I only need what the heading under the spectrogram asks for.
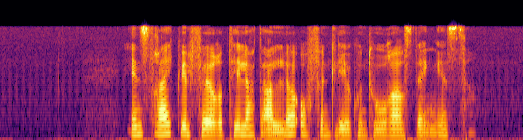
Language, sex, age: Norwegian, female, 39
